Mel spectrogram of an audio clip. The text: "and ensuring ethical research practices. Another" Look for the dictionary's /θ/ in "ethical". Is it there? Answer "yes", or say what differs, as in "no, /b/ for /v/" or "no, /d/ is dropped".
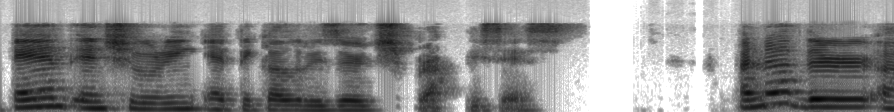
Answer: no, /t/ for /θ/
